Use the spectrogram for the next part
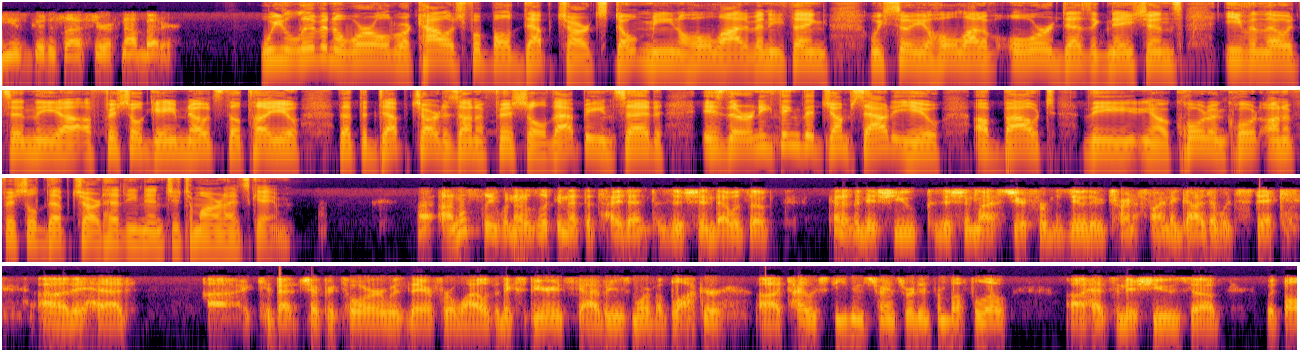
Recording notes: Opens up the phone lines to take your calls on the Cardinals.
